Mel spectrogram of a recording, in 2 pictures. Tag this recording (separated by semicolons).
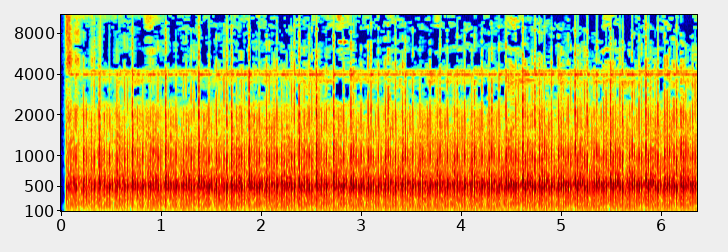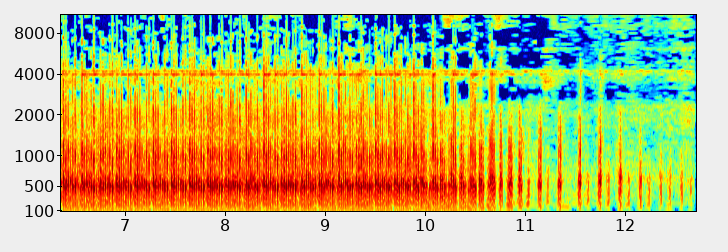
lid; spin; metal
